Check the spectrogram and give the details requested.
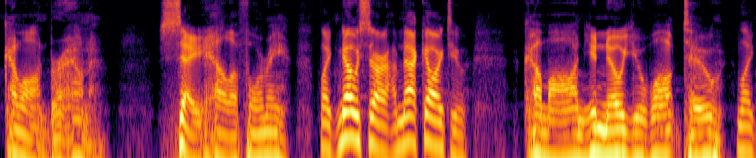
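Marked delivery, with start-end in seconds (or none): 0.0-2.8 low coaxing boss voice; lightly voiced boss, sly and low. Boss needling him to say hella, low and coaxing. 3.4-4.7 loud firm no sir; firm refusal. Retold or imitated. Recruit refusing his boss, loud and firm. 5.2-7.2 low teasing boss voice; lightly voiced boss, sly and low; boss coaxing. Boss coaxing the recruit, low and teasing.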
